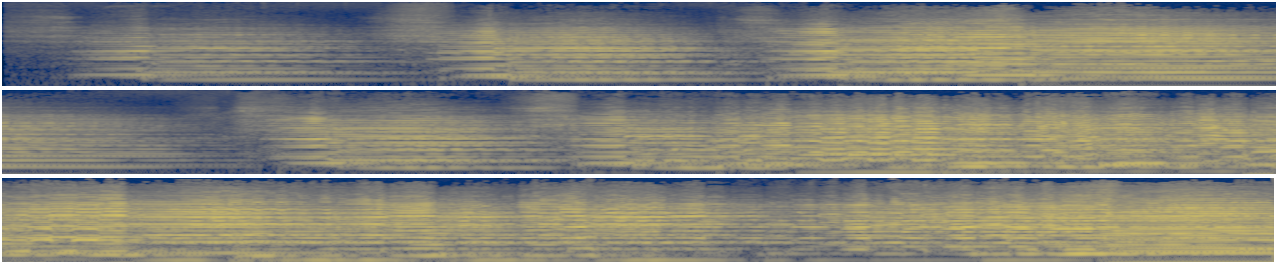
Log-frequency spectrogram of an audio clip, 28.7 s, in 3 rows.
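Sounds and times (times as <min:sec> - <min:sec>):
string quartet: 0:00.5 - 0:28.6.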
